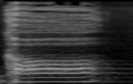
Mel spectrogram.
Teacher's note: when the ra comes at the end we generally don't pronounce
